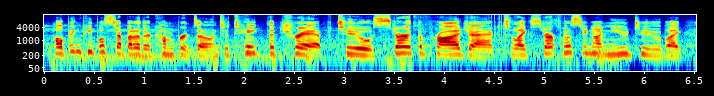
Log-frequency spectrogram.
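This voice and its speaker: A woman's voice: medium pitch, fairly bright tone, slight background noise, low-quality recording. A woman in her thirties, a personal growth coach, chatting casually to camera with many fillers. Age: 30s. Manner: chatty, many fillers, reads comments aloud.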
